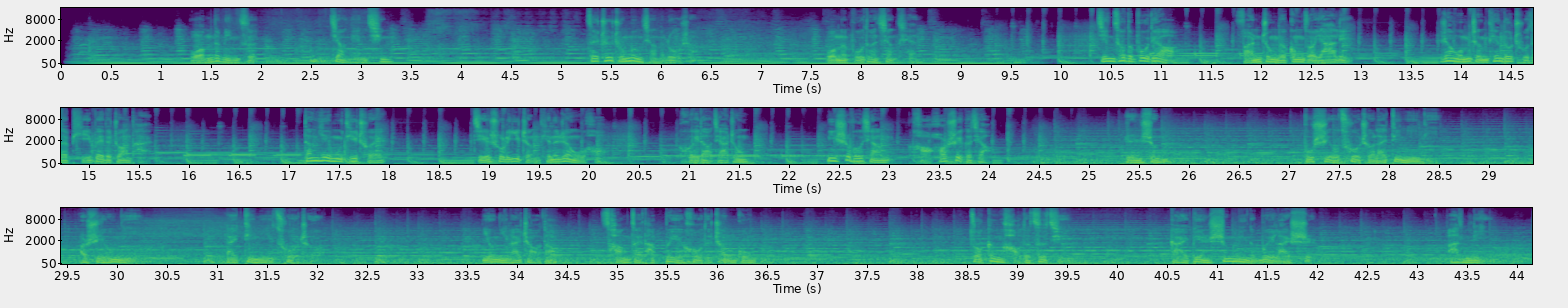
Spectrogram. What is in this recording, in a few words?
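Mandarin Chinese, male, commercial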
